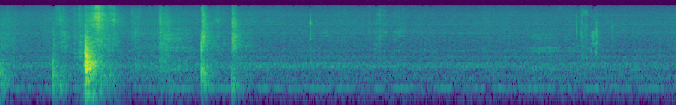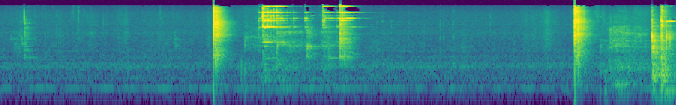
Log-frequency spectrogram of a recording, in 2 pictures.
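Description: Heavy wire cutters snipping the ends off stiff steel wire: two sharp snaps about twelve and seventeen seconds in. Light metallic tinkling follows the first snap as the cut-off end bounces on metal.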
